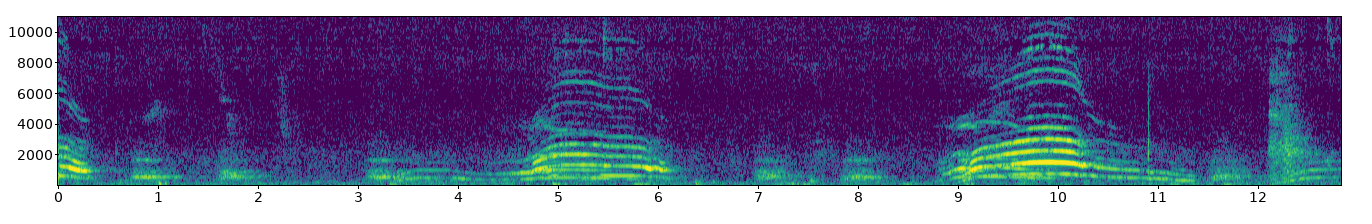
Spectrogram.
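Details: Vocal domestic cat talking: short soft chirps and mews, then two long arching yowls that rise and fall over about a second each, separated by quieter murmured calls.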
